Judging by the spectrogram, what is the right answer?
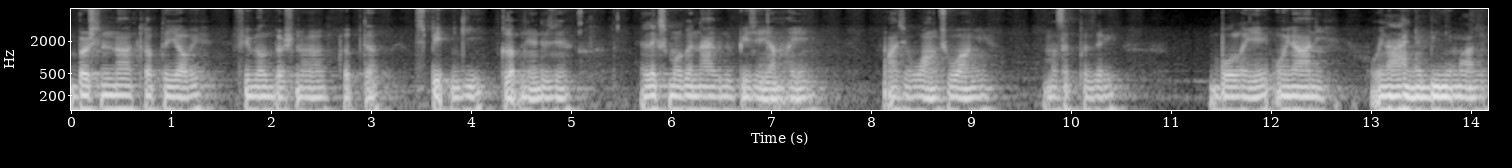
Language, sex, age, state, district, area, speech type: Manipuri, male, 18-30, Manipur, Chandel, rural, spontaneous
